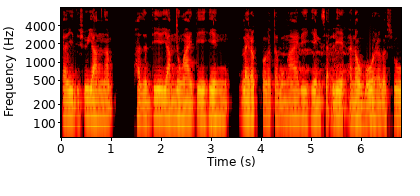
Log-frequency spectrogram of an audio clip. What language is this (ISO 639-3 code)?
mni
